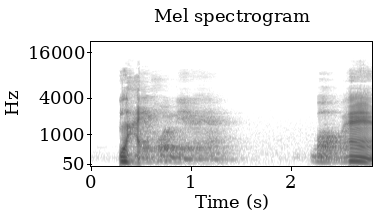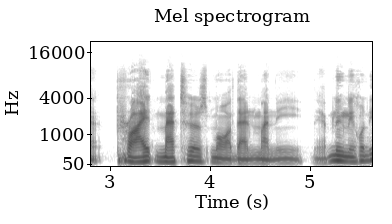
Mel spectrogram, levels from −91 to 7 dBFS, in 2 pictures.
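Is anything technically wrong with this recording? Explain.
Yes. From 0.50 s to 2.57 s the voice abruptly turns roomy and hollow. It loses bass, drops by roughly 10 dB, and carries more background room noise, sitting around 35 dB below the speech. At 2.57 s it snaps back to the close, full sound. This is likely a switch to a distant microphone: the close mic's signal dropped out, so that stretch was captured by a mic farther away, which hears more room reflections and less direct sound.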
